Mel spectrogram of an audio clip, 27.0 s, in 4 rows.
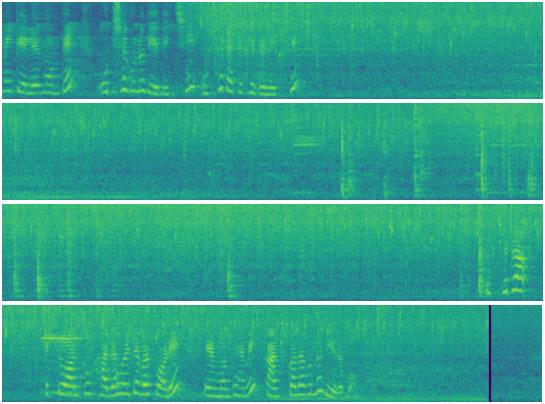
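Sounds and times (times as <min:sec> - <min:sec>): vegetables sizzling in oil: 0:02.2 - 0:27.0
spatula scraping a pan: 0:10.9 - 0:16.7.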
